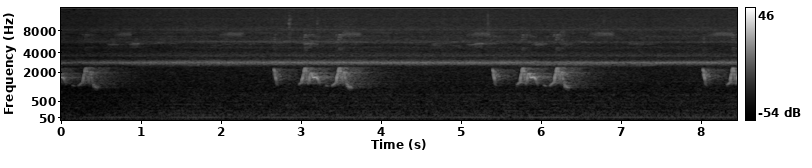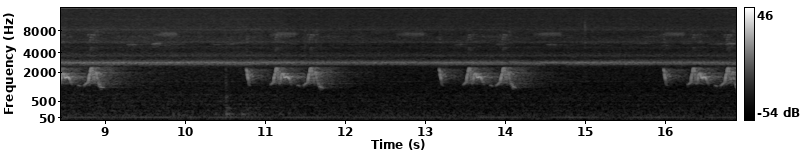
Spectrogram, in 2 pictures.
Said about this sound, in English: So we're going to spotlight on the chuckwill's widow, and we've got that vocalization right here.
